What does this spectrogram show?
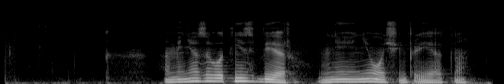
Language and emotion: Russian, sad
